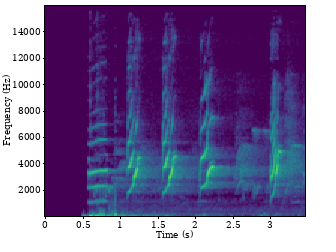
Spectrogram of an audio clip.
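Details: A talking parrot gives a run of about five harsh, harmonic vocal phrases. Each phrase bends up then down, with short gaps between them, and low thumping handling noises sound underneath.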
